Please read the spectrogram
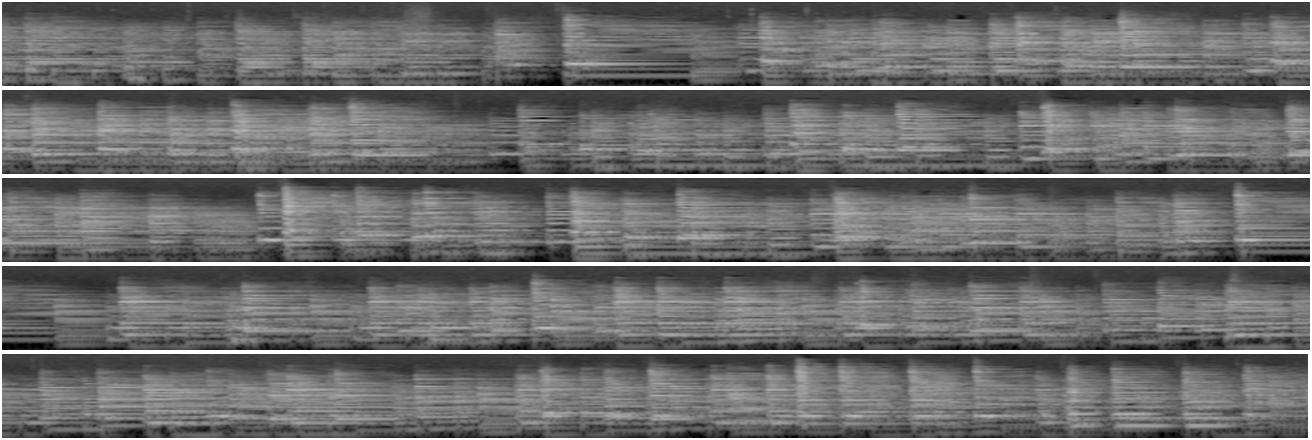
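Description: Yamaha grand piano played solo in a swinging jazz style: fast, dense runs of notes with two brief breaks, a few seconds in and just before the twenty-second mark.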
